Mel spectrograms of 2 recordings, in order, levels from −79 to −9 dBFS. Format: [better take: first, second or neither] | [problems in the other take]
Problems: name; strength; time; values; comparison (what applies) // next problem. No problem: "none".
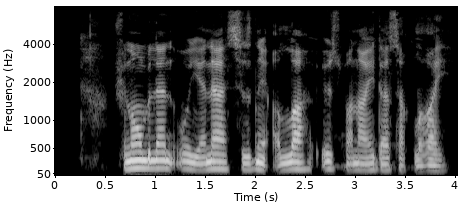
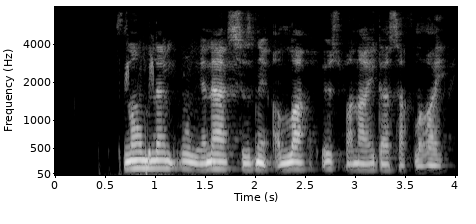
first | noise reduction (neural mask model DeepFilterNet 3)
